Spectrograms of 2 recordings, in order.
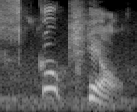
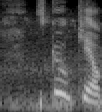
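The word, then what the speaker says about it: Schuylkill: to tell that you're from Pennsylvania you could pronounce certain things like School kill Conshohocken and Contra Hawkins is actually a town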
